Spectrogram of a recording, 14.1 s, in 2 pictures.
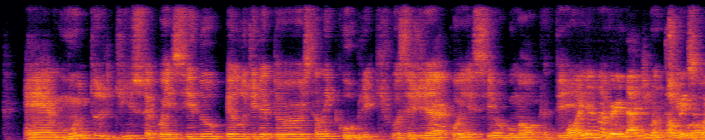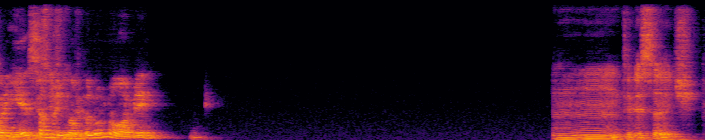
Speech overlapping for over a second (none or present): present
